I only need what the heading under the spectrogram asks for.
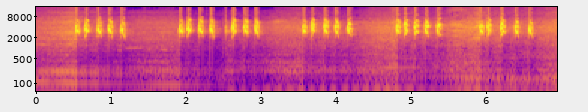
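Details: Fledgling sooty-headed bulbul calling to its parent: five quick bursts of four or five bright, high chirps, set against a steady low traffic-like rumble.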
